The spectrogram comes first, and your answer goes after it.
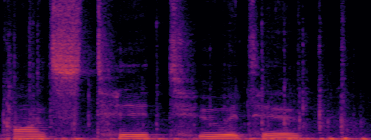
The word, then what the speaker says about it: constitutive: constit constitutive laws. Inductor constitutive. Let's see what this word is. What? Constituive. Constitutive. Constitutive. Yeah, that's that'd be how you say it.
